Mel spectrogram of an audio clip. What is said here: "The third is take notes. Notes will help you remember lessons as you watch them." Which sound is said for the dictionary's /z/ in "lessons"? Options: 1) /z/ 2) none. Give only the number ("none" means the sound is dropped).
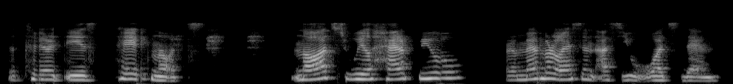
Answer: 2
